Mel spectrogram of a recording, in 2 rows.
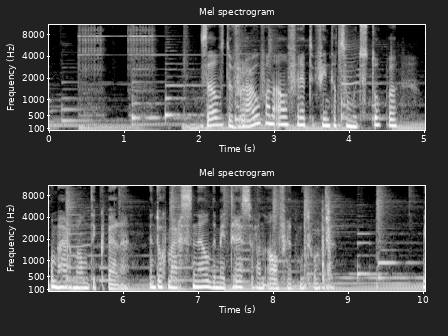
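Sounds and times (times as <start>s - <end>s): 
telephone ringtone playing a short repeating electronic melody: 0.4s - 2.7s
speech: 2.0s - 8.9s.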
